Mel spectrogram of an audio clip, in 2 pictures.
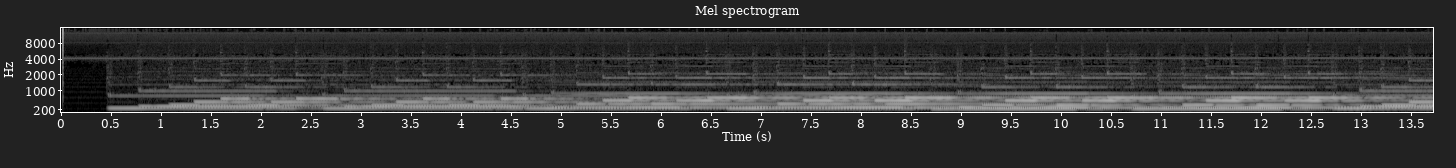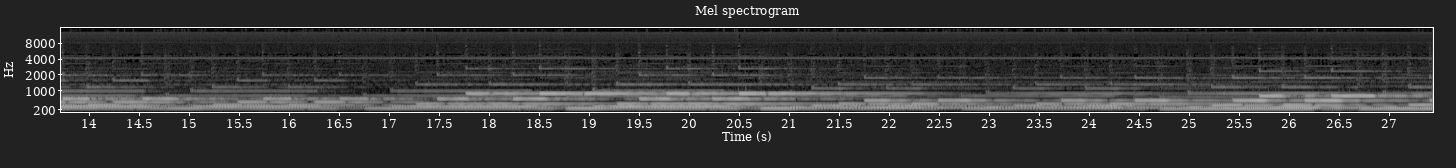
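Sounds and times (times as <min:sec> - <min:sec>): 
prelude: 0:00.5 - 0:27.4.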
